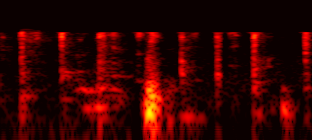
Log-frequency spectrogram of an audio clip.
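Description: Rapid, irregular clicking of fingers typing on a computer keyboard, a steady patter of light keystrokes that sounds thin and fairly quiet.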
